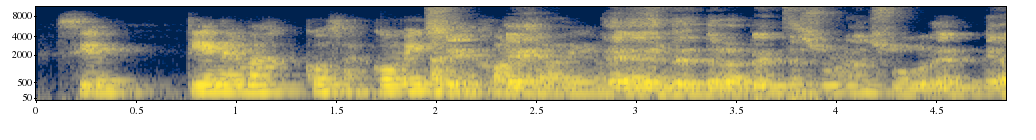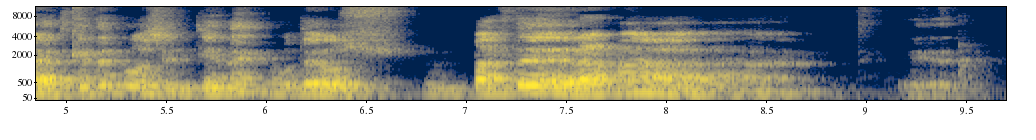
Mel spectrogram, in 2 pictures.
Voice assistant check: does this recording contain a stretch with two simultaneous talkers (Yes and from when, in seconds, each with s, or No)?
Yes, from 1.9 s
